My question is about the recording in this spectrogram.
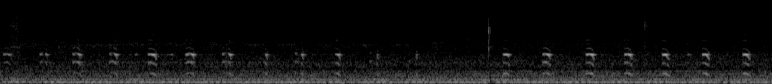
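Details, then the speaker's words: Lexus LS430 during engine work: high, chirpy squeak two or three times a second over a low hum; owner suspects the water pump is bad, new pump spins freer. "don't know if you can hear that. So, I think the water pump is bad."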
